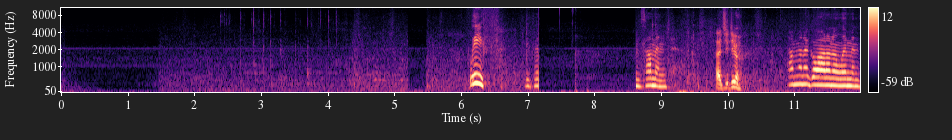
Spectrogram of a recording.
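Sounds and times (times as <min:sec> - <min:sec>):
low room hum: 0:00.0 - 0:11.9
fingers typing on a computer keyboard: 0:02.1 - 0:04.8
speech: 0:06.2 - 0:07.2, 0:08.7 - 0:11.9.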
